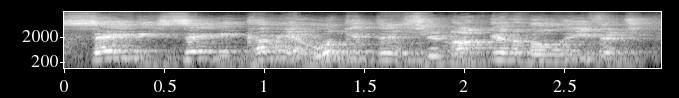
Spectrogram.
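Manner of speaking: put-on high, excited call in Yiddish accent. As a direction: call the wife over eagerly, Yiddish-accented. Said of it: "forgive my terrible Yiddish accent".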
